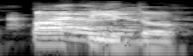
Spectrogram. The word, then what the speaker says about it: papito: We got a lot of people that just pronounce the P like it's pepper. it's like Papito, but it's really like it's you just gotta just say pa. It's Papito.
